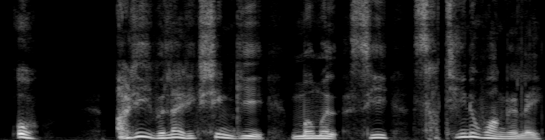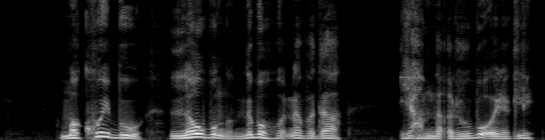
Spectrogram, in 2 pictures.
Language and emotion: Manipuri, surprised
